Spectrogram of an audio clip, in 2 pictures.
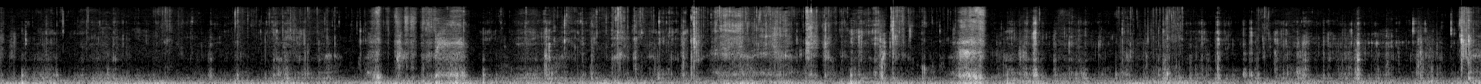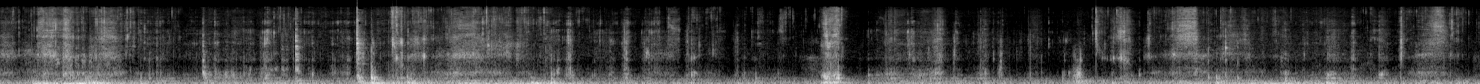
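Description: Close-miked eating of meatballs in spicy broth: irregular wet chewing and biting sounds, with some scraping.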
